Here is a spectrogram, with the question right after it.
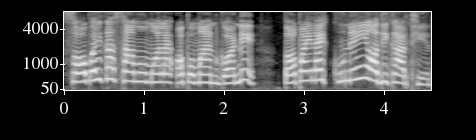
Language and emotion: Nepali, angry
